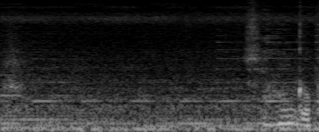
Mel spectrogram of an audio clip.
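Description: Background film score: a low, sustained, brooding drone with a rumbling bass, and a brief hiss near the end.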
